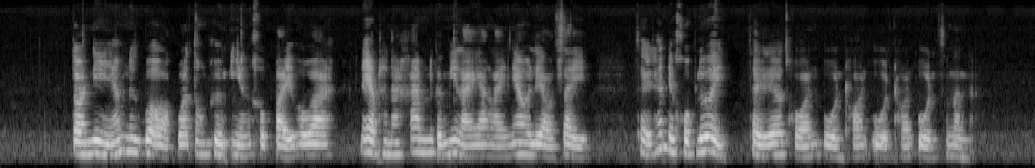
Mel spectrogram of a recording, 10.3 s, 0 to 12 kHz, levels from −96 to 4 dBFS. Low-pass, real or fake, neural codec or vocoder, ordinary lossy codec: none; real; none; none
